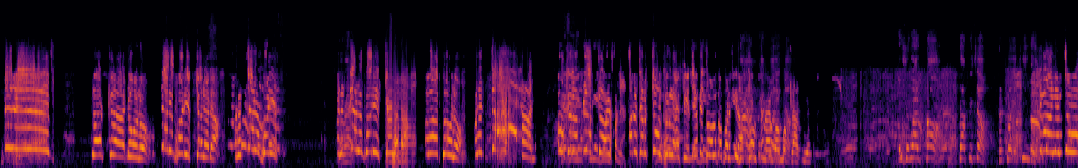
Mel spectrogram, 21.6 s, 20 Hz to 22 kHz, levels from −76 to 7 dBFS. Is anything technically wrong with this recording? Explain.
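Yes, there are two kinds of fault.

Gaps between stream segments occur at 5.66 s and from 9.67 to 9.70 s. The time stamps of consecutive 4 s segments don't meet, so the player inserts silence, about 5.5 ms and 25.5 ms. On the waveform these are flat, hard-edged dropouts; on a spectrogram they are thin vertical blank stripes. No audio is lost.

Robotic sound from repeated short buffers runs from 7.70 to 8.32 s. A rigid 200 Hz metallic buzz replaces the natural texture. The likely cause is late-arriving audio being covered by looping a 5 ms buffer, with most of the real sound skipped. A spectrogram shows evenly spaced horizontal harmonic lines at multiples of 200 Hz; the waveform repeats through roughly 70% of the span.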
